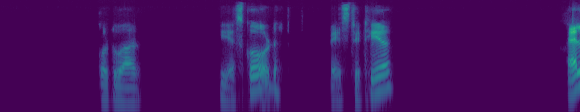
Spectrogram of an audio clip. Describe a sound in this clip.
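A man speaks calmly and closely into a microphone, in short phrases.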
